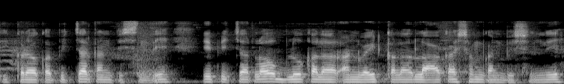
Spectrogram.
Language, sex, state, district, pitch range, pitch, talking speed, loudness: Telugu, male, Andhra Pradesh, Sri Satya Sai, 110-120 Hz, 115 Hz, 160 wpm, -16 LUFS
